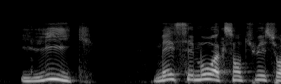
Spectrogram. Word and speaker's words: illic: On prononce bien illic en accentuant sur la première syllabe en partant de la fin, et non pas illic, mais bien illic.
